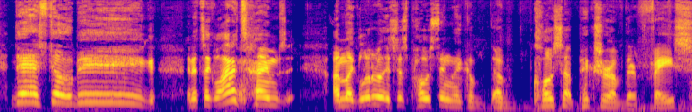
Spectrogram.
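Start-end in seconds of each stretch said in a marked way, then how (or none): 0.2-1.6 high, slow, shouted fan gush. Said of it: "there's comments".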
